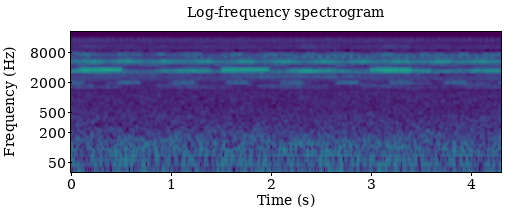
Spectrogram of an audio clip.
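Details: Crickets in a peaceful park at dusk give a steady, shrill multi-layered trill, swelling in short bursts roughly every one and a half seconds, with a quieter pulsing chirp below.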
